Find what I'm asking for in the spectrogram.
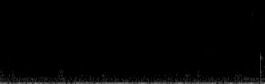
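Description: A fountain pen scratches softly across paper, a faint, steady scribble of small strokes with a few light taps, quiet and close with no one speaking.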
